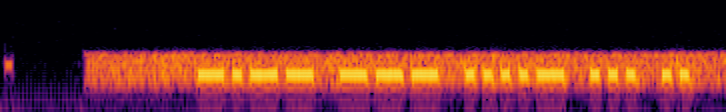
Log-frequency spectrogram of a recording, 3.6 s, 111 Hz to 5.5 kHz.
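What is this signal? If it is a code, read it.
Morse code, heard as a keyed tone, about 27 wpm, 410 Hz. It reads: YO4SI
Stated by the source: Morse contest audio recorded by LA4C during the SAC CW 2018 contest.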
